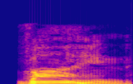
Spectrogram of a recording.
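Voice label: "vine", American English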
